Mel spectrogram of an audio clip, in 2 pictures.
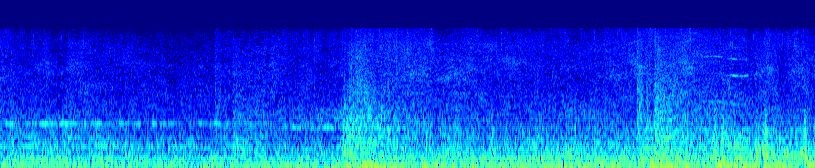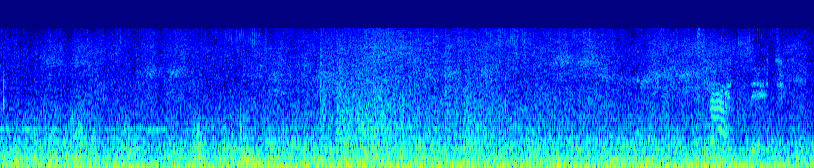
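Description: A lightning spell cast in the fantasy game Elder Scrolls Online, a few loud crackling thunderous bursts that flare up repeatedly over steady rumbling wind-like ambience, with no talk.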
